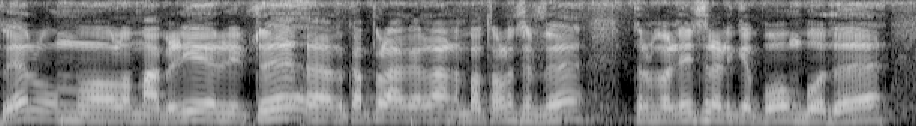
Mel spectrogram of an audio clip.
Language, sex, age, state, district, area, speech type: Tamil, male, 60+, Tamil Nadu, Tiruchirappalli, rural, spontaneous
